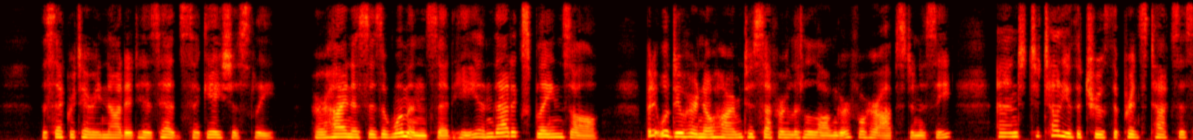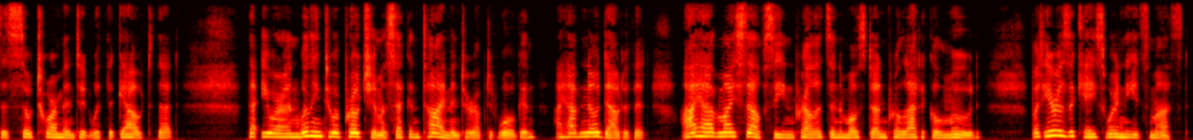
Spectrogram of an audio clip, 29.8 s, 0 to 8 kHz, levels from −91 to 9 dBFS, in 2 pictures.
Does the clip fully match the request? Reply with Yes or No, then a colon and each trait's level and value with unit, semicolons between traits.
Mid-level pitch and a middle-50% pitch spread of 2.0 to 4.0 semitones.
Yes: medium, 175 Hz; average, 3.7 semitones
